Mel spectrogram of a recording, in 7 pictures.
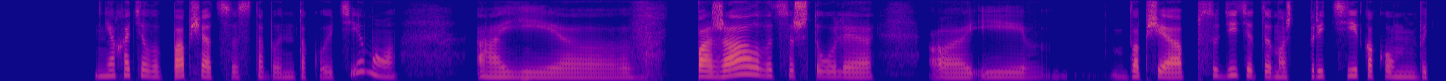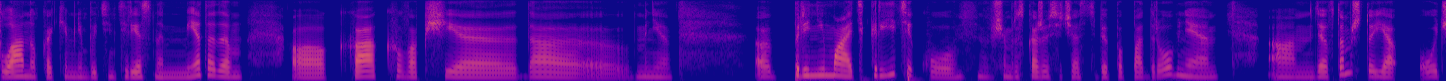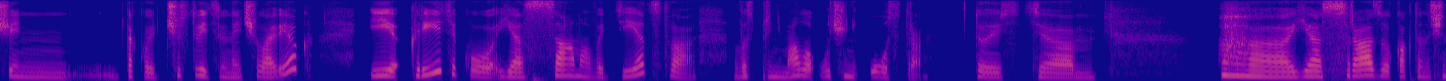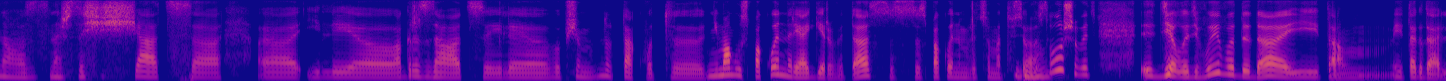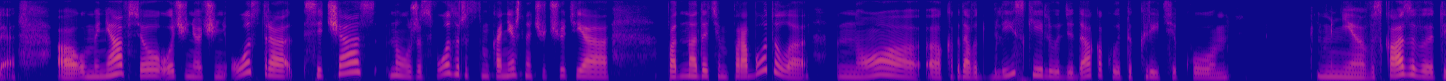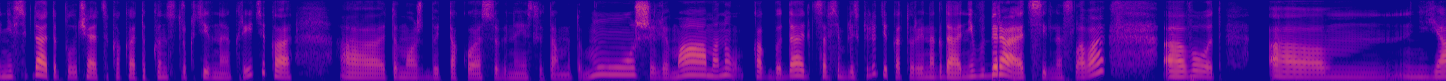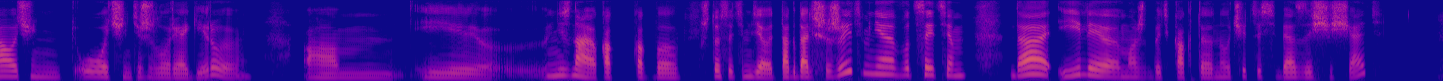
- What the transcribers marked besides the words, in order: exhale; exhale; other background noise; tapping
- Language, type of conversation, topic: Russian, advice, Как мне оставаться уверенным, когда люди критикуют мою работу или решения?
